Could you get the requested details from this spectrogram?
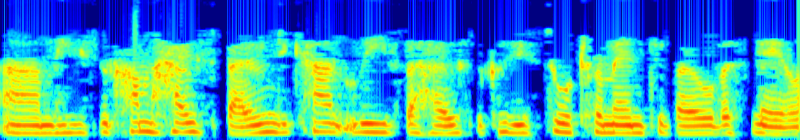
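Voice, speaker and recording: A woman with a Scottish accent speaks at a fairly quick pace, her fairly low voice held in fairly even intonation. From Scotland. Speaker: actress and screenwriter. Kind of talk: interview. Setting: phone call.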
